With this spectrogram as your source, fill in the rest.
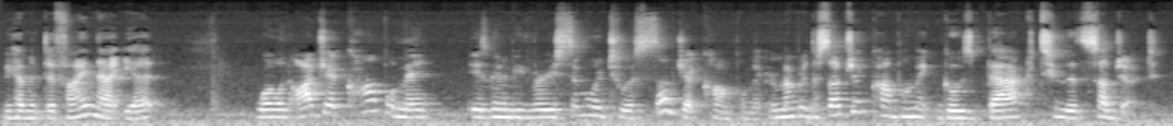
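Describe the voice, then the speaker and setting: Fairly high-pitched woman's voice with an American accent at a fairly quick pace, ordinary pitch variation, noticeable background noise and audible room echo. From US Northeast, Boston. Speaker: teacher. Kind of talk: lecture.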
